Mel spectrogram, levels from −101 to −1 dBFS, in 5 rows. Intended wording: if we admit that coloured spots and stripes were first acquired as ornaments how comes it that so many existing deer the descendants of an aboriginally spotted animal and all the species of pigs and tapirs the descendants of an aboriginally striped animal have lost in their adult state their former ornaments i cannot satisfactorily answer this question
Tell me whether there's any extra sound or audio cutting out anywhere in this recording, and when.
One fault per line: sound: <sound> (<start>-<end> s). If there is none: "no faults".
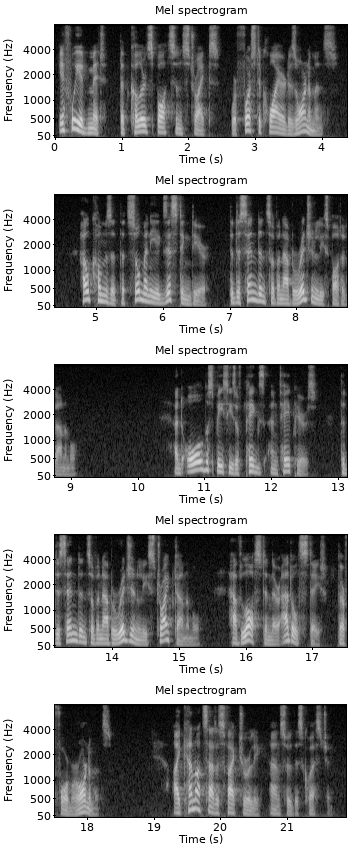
no faults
